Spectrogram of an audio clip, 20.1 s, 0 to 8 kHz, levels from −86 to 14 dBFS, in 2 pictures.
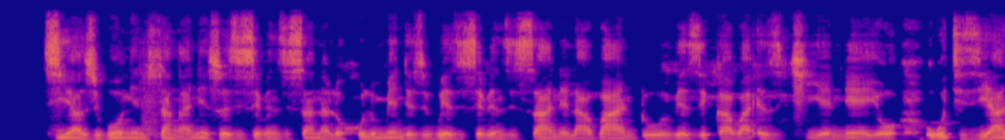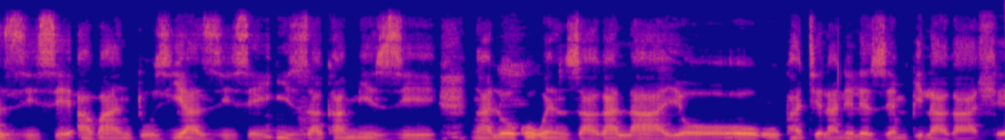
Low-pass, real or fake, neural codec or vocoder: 7.2 kHz; real; none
